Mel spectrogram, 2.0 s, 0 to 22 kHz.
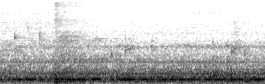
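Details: Oxygen concentrator set to 4 L/min: steady low bubbling and gurgling from water in the oxygen humidifier bottle.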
